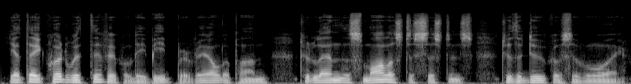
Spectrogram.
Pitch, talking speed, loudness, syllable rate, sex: 85 Hz, 170 wpm, -18 LUFS, 5.2 syllables/s, male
